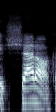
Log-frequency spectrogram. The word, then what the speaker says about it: Shaddock: I found out today, and then we also have uh, Nancy Shaddock.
